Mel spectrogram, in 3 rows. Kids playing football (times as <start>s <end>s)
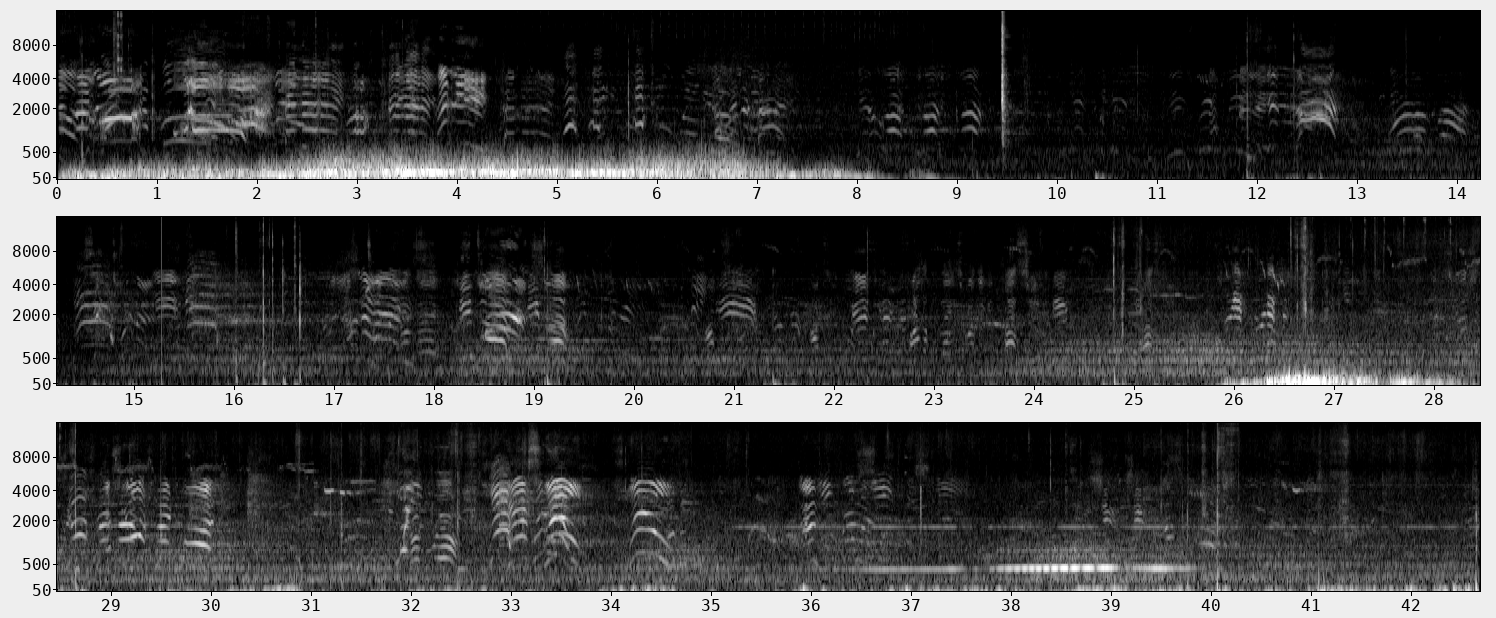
25.9s 37.7s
